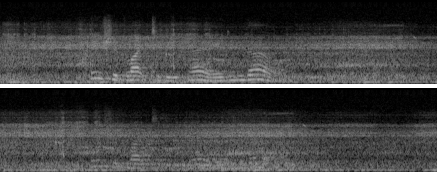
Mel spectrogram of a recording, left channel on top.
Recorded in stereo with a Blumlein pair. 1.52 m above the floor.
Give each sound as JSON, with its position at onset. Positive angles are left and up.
{"t": 0.9, "sound": "a woman speaking", "azimuth_deg": 30, "distance_m": 1.2}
